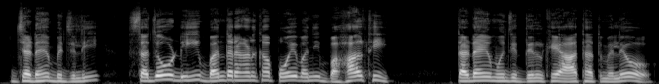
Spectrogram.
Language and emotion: Sindhi, happy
